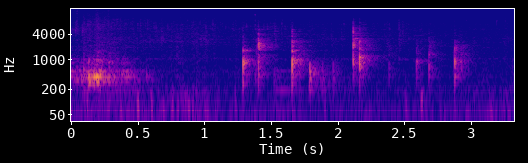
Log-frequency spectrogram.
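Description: Onions frying in melted butter in a pot over medium heat for chowder, a soft sizzle under a series of sharp spoon-and-pan clinks and scrapes as they are pushed around.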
